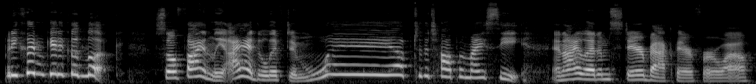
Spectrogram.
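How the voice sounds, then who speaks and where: Animated woman reading a children's story. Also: high voice, normal speed, few pauses. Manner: childlike, emphatic, dramatic phrasing. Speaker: storybook reader. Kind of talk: animated scripted children's narration.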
